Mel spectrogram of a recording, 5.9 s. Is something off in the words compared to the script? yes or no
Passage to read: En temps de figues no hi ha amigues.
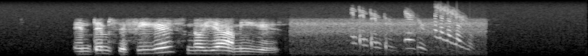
no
